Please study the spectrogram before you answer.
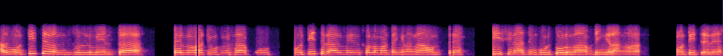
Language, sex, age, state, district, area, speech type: Tamil, male, 18-30, Tamil Nadu, Tiruchirappalli, rural, conversation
